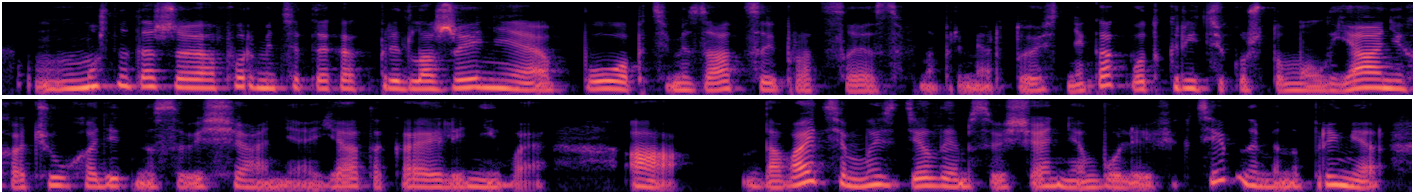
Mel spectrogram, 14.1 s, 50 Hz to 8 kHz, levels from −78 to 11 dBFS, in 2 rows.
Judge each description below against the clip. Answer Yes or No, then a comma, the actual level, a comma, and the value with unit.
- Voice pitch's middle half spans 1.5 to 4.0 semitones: Yes, average, 3.5 semitones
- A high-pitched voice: Yes, high, 195 Hz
